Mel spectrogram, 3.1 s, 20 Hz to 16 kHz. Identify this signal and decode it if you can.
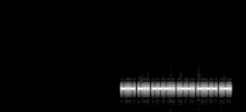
Morse code, heard as a keyed tone, about 69 wpm, 700 Hz. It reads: KD8PYR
